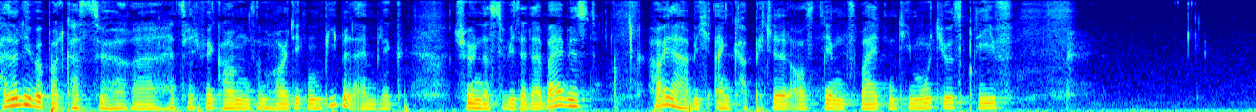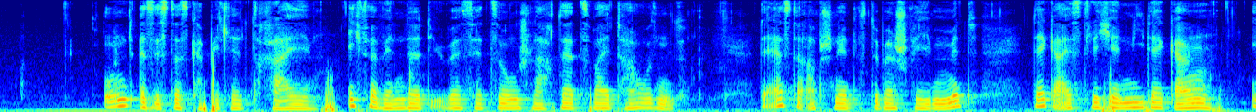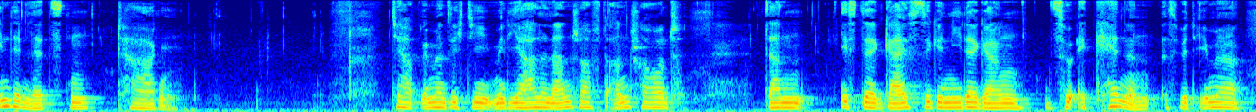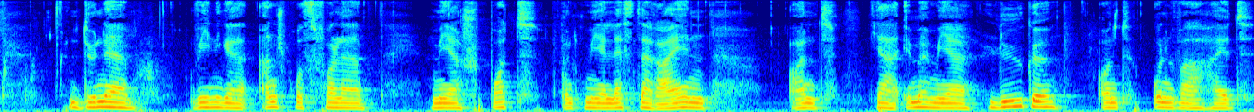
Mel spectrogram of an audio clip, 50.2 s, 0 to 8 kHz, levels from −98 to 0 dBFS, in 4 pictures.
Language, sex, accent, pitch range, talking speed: German, male, German, 115-130 Hz, 95 wpm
